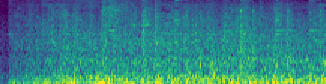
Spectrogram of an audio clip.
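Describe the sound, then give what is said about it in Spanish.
Train noise: a steady, loud broad roar with a heavy low rumble that holds evenly throughout, without clear breaks. “Pasajeros al tren de Pequeño Ternasco. Esto se pone en marcha y no para.”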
